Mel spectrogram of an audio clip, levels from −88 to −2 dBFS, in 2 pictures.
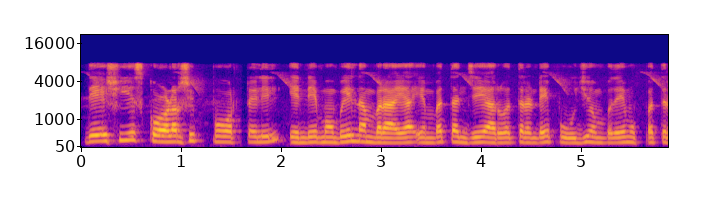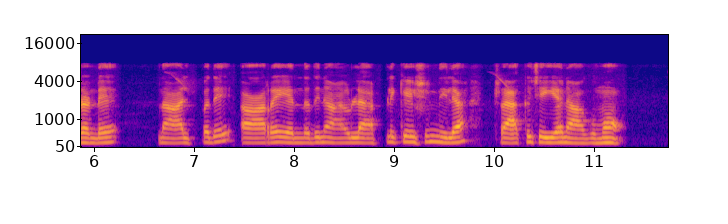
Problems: background sounds at intervals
